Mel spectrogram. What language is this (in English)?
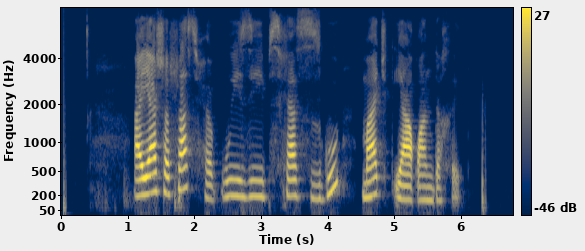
Abkhazian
